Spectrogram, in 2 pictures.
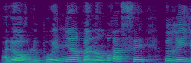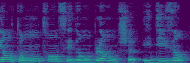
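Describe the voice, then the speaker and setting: A woman reading a classic novel aloud in measured, steady audiobook narration. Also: medium pitch. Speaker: audiobook reader. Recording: echoey room.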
